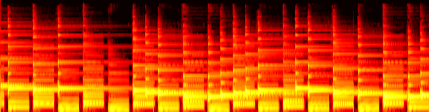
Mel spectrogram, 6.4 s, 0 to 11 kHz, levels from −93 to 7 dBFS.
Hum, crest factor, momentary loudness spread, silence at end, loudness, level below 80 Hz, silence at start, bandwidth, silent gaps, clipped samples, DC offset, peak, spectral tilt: none; 16 dB; 4 LU; 0 s; -19 LUFS; -30 dBFS; 0 s; 8.2 kHz; none; under 0.1%; under 0.1%; -2 dBFS; -8 dB/octave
